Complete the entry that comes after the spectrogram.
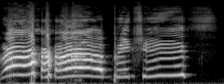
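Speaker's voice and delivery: very high, loud shriek; mock yell. Ebony bursting in, high and loud shriek. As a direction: shriek it as a hammed entrance. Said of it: "She's like".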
